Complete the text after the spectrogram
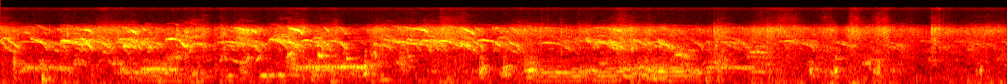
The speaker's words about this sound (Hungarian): Nem tudom, miért van itt a kakas.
